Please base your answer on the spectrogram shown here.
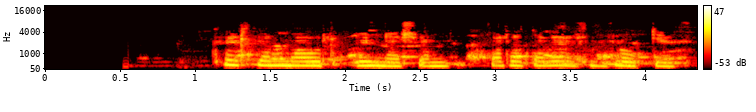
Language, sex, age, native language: Icelandic, female, 12, Icelandic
